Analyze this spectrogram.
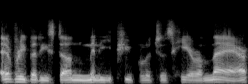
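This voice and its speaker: In an Irish accent, a man speaks at a moderate pace in a dry, close sound with no echo. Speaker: lawyer. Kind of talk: panel discussion. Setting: video call. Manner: hesitant, with fillers.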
